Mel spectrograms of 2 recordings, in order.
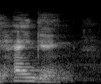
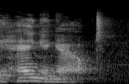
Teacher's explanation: from a pronunciation standpoint, hanging out, we don't really pronounce that G that much. We don't say hanging, but we say hanging out.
